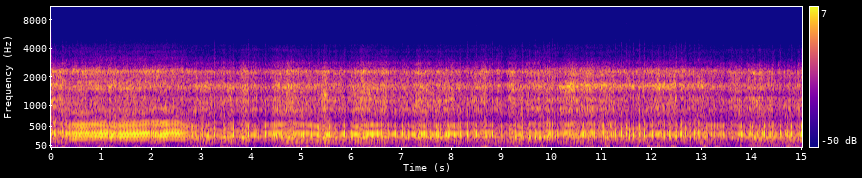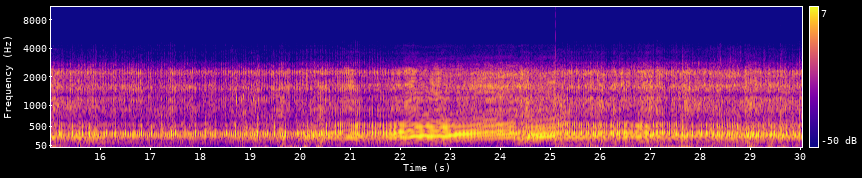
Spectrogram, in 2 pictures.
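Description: Enduro dirt bike engine running at low speed, its revs rising and falling rapidly in the first few seconds and again about twenty seconds in.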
